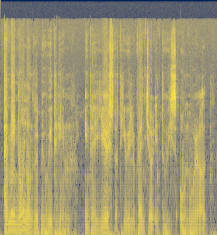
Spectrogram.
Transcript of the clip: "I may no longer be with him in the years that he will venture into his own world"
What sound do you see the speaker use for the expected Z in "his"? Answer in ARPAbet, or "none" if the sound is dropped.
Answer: S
